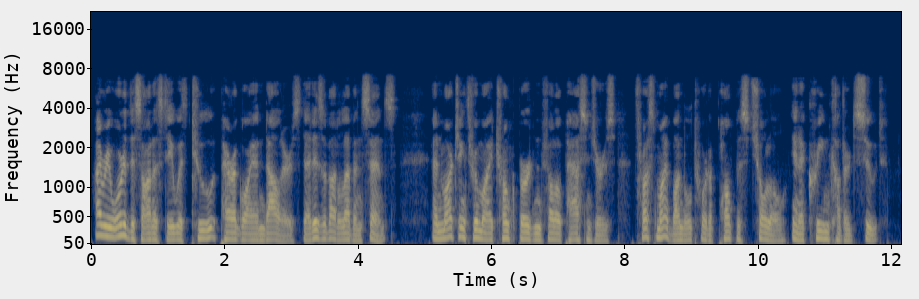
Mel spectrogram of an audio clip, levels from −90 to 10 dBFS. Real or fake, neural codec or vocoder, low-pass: real; none; 7.2 kHz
